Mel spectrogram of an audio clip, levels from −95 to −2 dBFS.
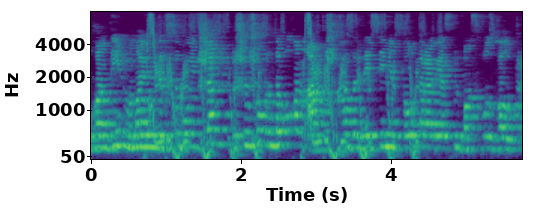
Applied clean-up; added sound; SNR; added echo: classical method WPE with log-MMSE.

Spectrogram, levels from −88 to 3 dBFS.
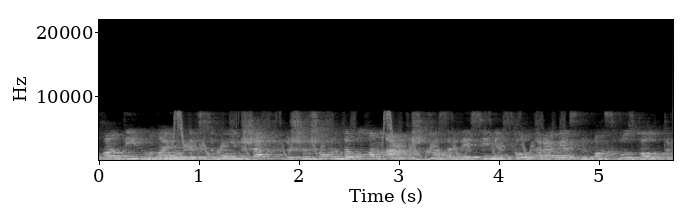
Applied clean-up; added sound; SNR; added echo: none; Scratching (performance technique); 9 dB; reverberation time 0.9 s.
